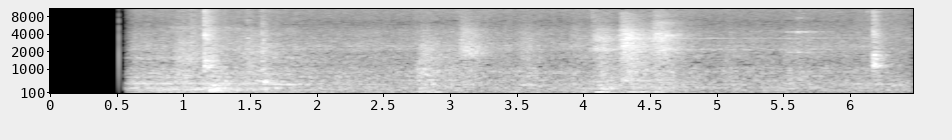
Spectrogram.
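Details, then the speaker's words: Daewoo washing machine with the drum pulled out, turned by hand: rough, gritty rolling scrape in uneven surges from worn drum bearings due for replacement. "Bueno antes de continuar les mostraré cómo suenan unos rodamientos en mal estado y ya verán como no les será difícil apreciar la buena"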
